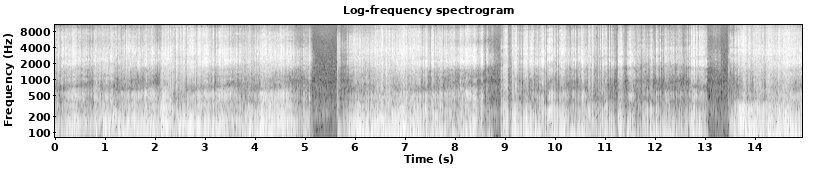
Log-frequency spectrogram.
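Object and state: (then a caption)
Synthetic fabric being scratched. Long nails of both hands scratch across smooth synthetic space-print fabric with a planet pattern, laid flat. The result is a steady, dense rasping scrape with a low rumble and a bright, hissy texture. It pauses briefly three times, near 5, 9 and 13 seconds, before resuming.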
